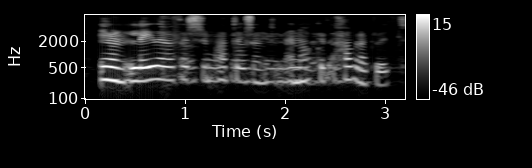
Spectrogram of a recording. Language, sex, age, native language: Icelandic, female, 12, Icelandic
